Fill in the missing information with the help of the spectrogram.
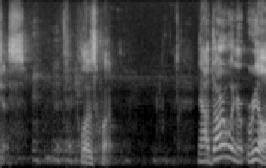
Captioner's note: audience laughing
